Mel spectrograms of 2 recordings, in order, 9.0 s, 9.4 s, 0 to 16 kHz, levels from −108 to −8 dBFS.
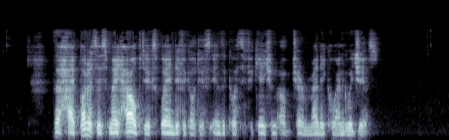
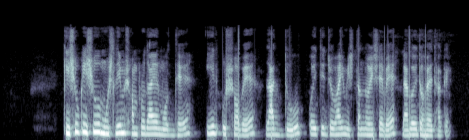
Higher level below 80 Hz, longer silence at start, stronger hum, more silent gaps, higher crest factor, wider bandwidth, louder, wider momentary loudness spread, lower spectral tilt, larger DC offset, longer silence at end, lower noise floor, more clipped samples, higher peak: second, -70 dBFS vs -52 dBFS; second, 1.1 s vs 1.3 s; neither; neither; first, 26 dB vs 16 dB; about the same, 7 kHz vs 7.2 kHz; second, -26 LUFS vs -18 LUFS; first, 16 LU vs 12 LU; second, -7 dB/octave vs -8.5 dB/octave; neither; first, 1.5 s vs 0.4 s; about the same, under -90 dBFS vs under -90 dBFS; neither; about the same, -2 dBFS vs -2 dBFS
